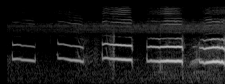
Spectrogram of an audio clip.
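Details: Male long-haired Chihuahua puppy, 48 days old, cream and white, weighing about 480 g, in Nara, Japan; five high, steady whining cries, each about a quarter second, evenly spaced and growing louder toward the end.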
